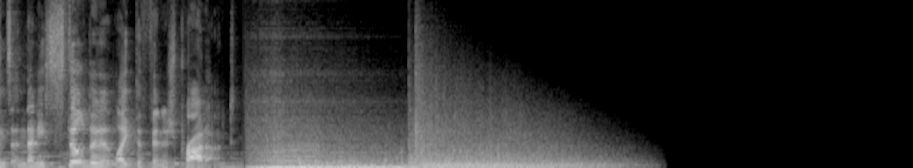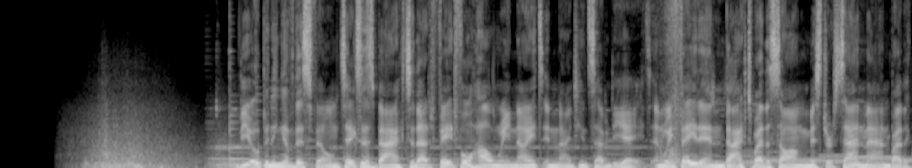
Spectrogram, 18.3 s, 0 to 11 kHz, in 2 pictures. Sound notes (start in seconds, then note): 11.5 thunder; 11.5 eerie music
